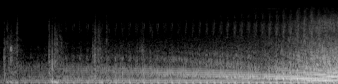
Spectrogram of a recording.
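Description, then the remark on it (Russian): A helicopter drones steadily with a deep, throbbing rotor and engine hum that grows louder over a few seconds, as if approaching or passing overhead, flying over scorched land and ruins. No one speaks. “Выжженные просторы под брюхом вертушки сменились квадратами развалин.”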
